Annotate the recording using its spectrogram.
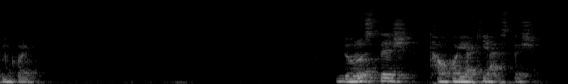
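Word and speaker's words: たこ焼き: بذارید امتحان کنیم این کلمه رو شما چطوری تلفظ می‌کنید درستش تاکایاکی هستش و یا این یکی درستش اونی‌گیری هستش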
